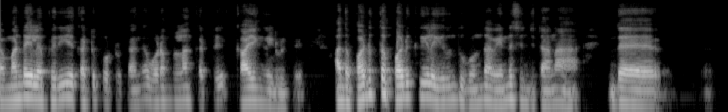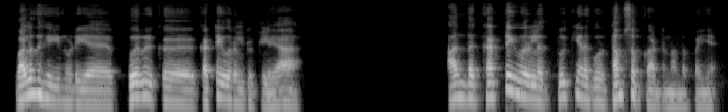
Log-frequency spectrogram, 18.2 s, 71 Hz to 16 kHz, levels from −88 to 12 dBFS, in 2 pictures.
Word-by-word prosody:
மண்டையில 135 +1 +6 0.2
பெரிய 135 +4 -2 0.2
கட்டு 135 - -4
போட்டுருக்காங்க. 105 -1 -12 0.2
உடம்பெல்லாம் 120 +1 -7
கட்டு 125 - -10 0.3
காயங்கள் 115 -3 +1
இருக்கு. 90 0 -14 0.5
அந்தப் 120 -2 -1
படுத்த 175 +8 +3 0.2
படுக்கையில 145 +1 +4
இருந்து 125 +1 -8
கொண்டு 115 +4 -5
அவன் 110 -2 -2
என்ன 135 +4 -4
செஞ்சுட்டானா, 110 0 -6 0.6
இந்த - - -1 1.6
வலது 175 +6 +7
கையினுடைய 115 -4 -4 0.5
பெருக் 150 0 +3
க - - -11 0.5
கட்டை 135 +8 +1
விரல் 115 -5 -1
இருக்குல்லையா? 100 +2 -3 2.1
அந்த 145 0 +1 0.2
கட்டை 150 +8 +4
விரல 140 -5 +3 0.2
தூக்கி, 150 +2 -3
எனக்கு 135 -2 -2
ஒரு 110 - -8
தம்ஸ் 145 +1 +1
அப் - - -13
காட்டினான் 95 -2 -4
அந்த 90 0 -9
பையன். 95 +1 -9
125 Hz, 115 wpm, -22 LUFS, 110-140 Hz, 2.1 s, வலது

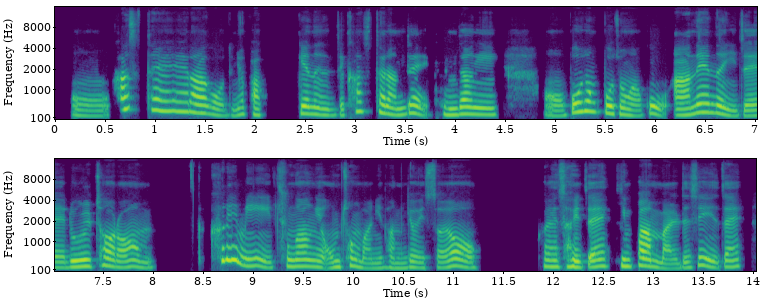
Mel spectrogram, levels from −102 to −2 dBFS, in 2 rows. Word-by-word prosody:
어 170 -1 -8
카스테라거든요. 305 - +1 0.5
밖에는 215 -6 +1
카스테라인데 255 -6 0
굉장히 210 0 +1 0.4
어 165 0 -5
뽀송뽀송하고 240 - +2
안에는 235 +4 +3
이제 175 +1 -3
롤처럼 205 -3 +2 0.6
크림이 245 - +3
중앙에 210 -2 0
엄청 195 +6 -3
많이 160 -2 -7
담겨 170 +1 -6
있어요. 175 +3 -1 0.6
그래서 205 -1 -1
이제 200 +4 +1
김밥 225 +1 +5
말듯이 175 +7 -2
이제 200 +3 -3
210 Hz, 265 characters per minute, -22 LUFS, 180-245 Hz, 0.6 s, 김밥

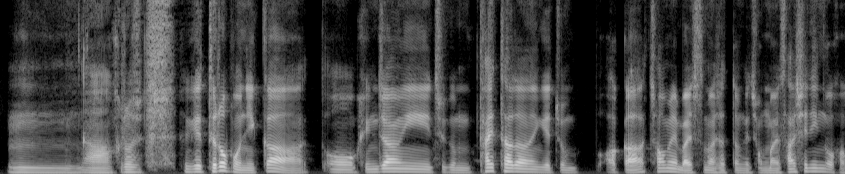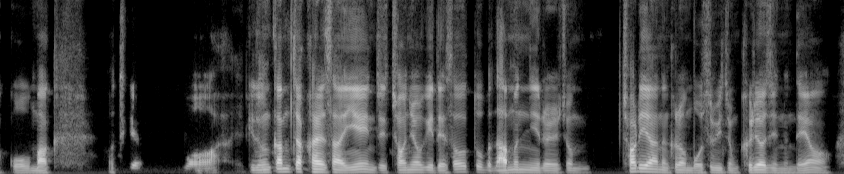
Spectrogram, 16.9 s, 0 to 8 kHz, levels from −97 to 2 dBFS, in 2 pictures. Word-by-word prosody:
음. 100 -3 -7
아, 95 -2 0
그러시 115 0 -3 0.4
이게 130 +2 +1
들어 145 +8 +5
보니까 100 - +2 0.2
어 115 -2 -2
굉장히 125 0 +1
지금 105 -4 -8
타이트하다는 145 -6 +3
게 105 -1 -1
좀 100 -1 -11 0.3
어 - - -4
아까 - - +2
처음에 145 -1 -1
말씀하셨던 95 +1 -2
게 90 - -9
정말 90 +1 -5
사실인 140 +6 -2
것 125 - -5
같고, 90 +1 -8
막 90 -1 +3 0.5
어떻게 - - -9 0.5
뭐 95 0 -4 0.3
이 - - -6
눈 110 +2 -2
깜짝할 135 -1 +5
사이에 110 +2 +5
인제 105 -4 -5
저녁이 110 +2 -1
돼서 120 +7 -2
또 120 - -7
그 - - -6
남은 110 +4 +3
일을 95 -3 -2
좀 90 -2 -11 0.3
처리하는 135 -6 +4
그런 105 -1 -2
모습이 95 +2 -6
좀 90 -1 -10
그려지는데요. 95 -2 -2
105 Hz, 315 characters per minute, -24 LUFS, 95-125 Hz, 0.5 s, 들어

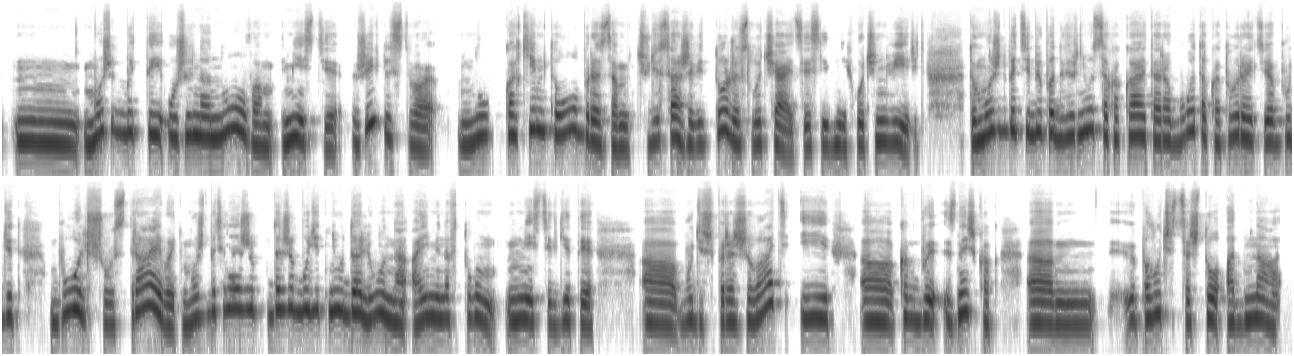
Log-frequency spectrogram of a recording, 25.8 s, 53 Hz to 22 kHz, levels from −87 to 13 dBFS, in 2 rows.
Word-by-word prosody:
м, 175 -2 +3
может 230 - +1
быть 240 +1 -2
ты 230 -3 +2
уже 215 +1 0
на 210 -1 +4
новом 205 - +2
месте 185 -5 0
жительства, 175 - -1 0.2
ну, 190 +6 0
каким-то 255 +3 +1
образом, 180 - 0
чудеса 190 +6 -1
же 170 0 -2
ведь 170 +1 -7
тоже 245 -7 +2
случаются, 170 -4 -2
если 160 +1 -2
в 155 - -6
них 155 -1 -2
очень 170 +3 0
верить, 165 -6 -2 0.4
то 180 - +2
может 245 +7 +3
быть 260 -1 0
тебе 245 0 +2
подвернётся 230 +1 +1
какая-то 210 0 +1
работа, 195 +6 -1
которая 200 +3 0
тебя 185 -1 +1
будет 200 +2 -3 0.3
больше 210 -1 +1
устраивать. 205 - +2
Может 185 +7 -2
быть 230 +2 -3
она 255 0 +3
же 250 -1 -1
даже 250 +5 +1
будет 245 0 +1
не 240 - +4
удалённо, 210 -7 +3
а 160 +1 -1
именно 190 0 +2
в 185 - -16
том 190 -3 -2
месте, 180 -2 +1
где 170 +3 -3
ты, 155 -3 -1 0.5
а, 160 -3 +1
будешь 165 0 -5
проживать, 180 - 0
и, 190 -1 +1 0.3
а, 170 -1 +2
как 195 +3 -2
бы 180 +1 +2
знаешь 220 +6 +1
как, 160 -1 -8 0.3
э, - - -3 0.2
м, 155 0 -1 0.4
э, - - -2
получится, 195 0 -1
что 170 +1 +1
1, 165 0 0
185 Hz, 150 wpm, -20 LUFS, 170-225 Hz, 0.5 s, на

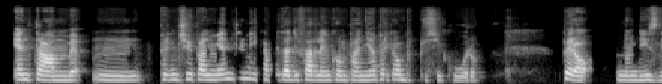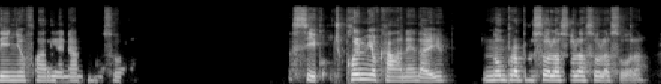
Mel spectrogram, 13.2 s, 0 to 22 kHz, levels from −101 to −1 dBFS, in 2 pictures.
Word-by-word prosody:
Entrambe, 210 -3 +5
mhmm, 205 -2 -3 0.2
principalmente 235 +2 0
mi 260 -2 -5
capita 230 -1 +2
di 220 - -3
farle 220 -1 +3
in 210 - -1
compagnia 210 0 -1
perché 235 0 -7
è - - 0
un 230 - -2
po' 215 - -14
più 205 - -17
sicuro, 185 -2 -8 0.7
però 225 -9 +6 0.3
non 210 -1 -2
disdegno 195 -2 -1
farle 190 0 -5
neanche 185 +1 -8
da 185 - -19
sola. 185 0 -14 1.6
Sì, 390 - 0
c - - -15
cio - - -8
col 240 0 +5
mio 235 -1 +3
cane 185 -2 -1
dai, 190 +2 -1 0.4
non 210 +1 0
proprio 210 -1 +1
sola, 205 -1 +3
sola, 205 0 -1
sola, 200 0 -4
sola. - - -10
210 Hz, 160 wpm, -23 LUFS, 195-230 Hz, 1.6 s, però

